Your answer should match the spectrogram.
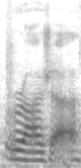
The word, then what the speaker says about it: Roja: I believe Raja pronounces his own name Raja, so do with that what you will.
